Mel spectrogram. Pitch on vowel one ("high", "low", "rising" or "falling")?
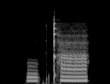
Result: low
